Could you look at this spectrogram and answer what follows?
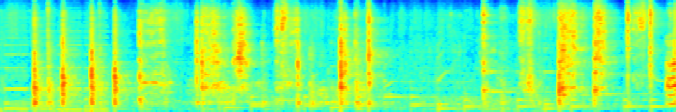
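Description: Wheat flour roasts in ghee while a spoon stirs and scrapes it hard around a metal pan, producing loud, irregular clanks and scrapes over a low, steady sizzle, close up with no voices.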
